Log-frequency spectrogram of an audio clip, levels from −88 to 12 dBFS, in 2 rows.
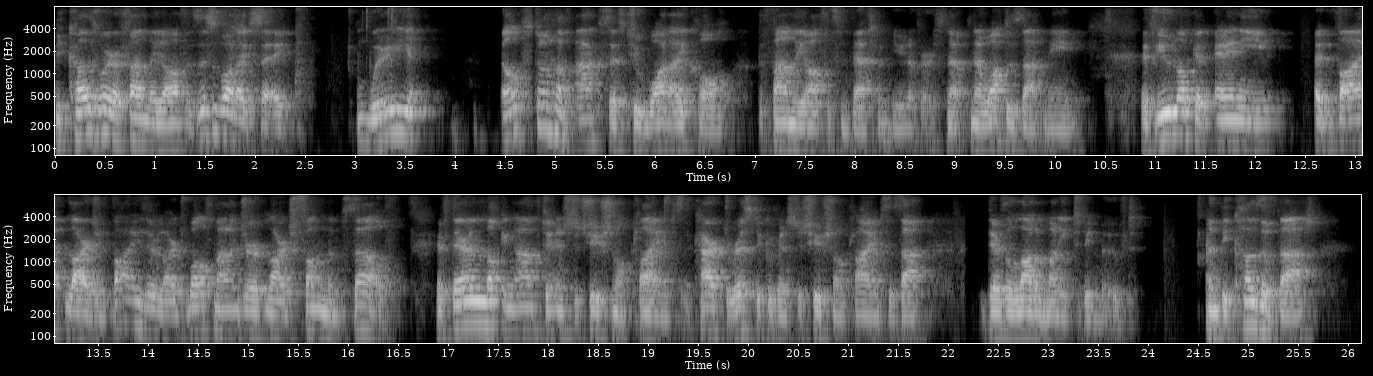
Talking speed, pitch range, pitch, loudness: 160 wpm, 100-145 Hz, 115 Hz, -21 LUFS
